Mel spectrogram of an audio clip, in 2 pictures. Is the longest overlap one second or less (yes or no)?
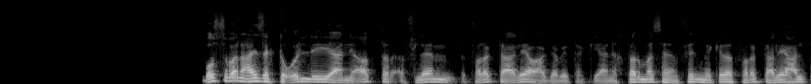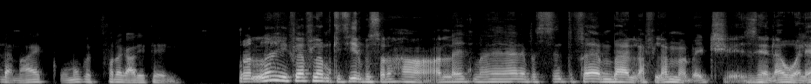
yes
